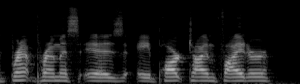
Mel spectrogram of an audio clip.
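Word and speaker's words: Brent Primus: you are correct seven it's actually pronounced premise Chael Sonnen corrected me here recently I thought that a it is not Chandler Chandler lost his championship to brent premise he had kind of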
